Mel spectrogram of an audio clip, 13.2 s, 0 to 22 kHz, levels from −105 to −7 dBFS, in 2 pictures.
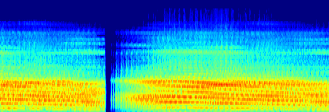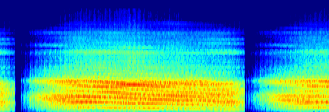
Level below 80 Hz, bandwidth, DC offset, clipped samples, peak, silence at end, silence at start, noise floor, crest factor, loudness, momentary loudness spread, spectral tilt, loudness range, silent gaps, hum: -66 dBFS; 8 kHz; under 0.1%; under 0.1%; -14 dBFS; 0 s; 0 s; -48 dBFS; 14 dB; -27 LUFS; 13 LU; -7.5 dB/octave; 4 LU; 2.13-2.20 s, 6.89-6.98 s; none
